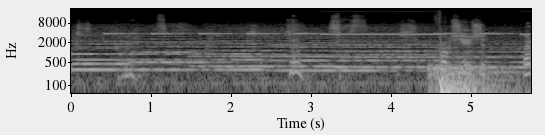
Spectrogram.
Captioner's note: monitor beeping rapidly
